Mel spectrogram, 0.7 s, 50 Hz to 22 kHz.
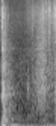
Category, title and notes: Sound effects > Other mechanisms, engines, machines
metal shop foley -151
bam, sound, fx, wood, percussion, thud, tools, crackle, foley, pop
